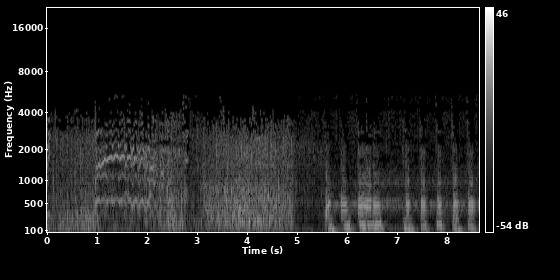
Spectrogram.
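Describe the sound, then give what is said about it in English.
A horse, told to go, lets out a loud, drawn-out whinny, then its hooves clatter in a quick, steady rhythm as it gallops away, the hoofbeats carrying on to the end. “Now go, horse. Go.”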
